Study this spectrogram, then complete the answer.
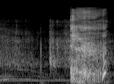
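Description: A single harsh cough bursts out close to the microphone after a faint hum and a quick breath, followed by a short second catch in the throat.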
